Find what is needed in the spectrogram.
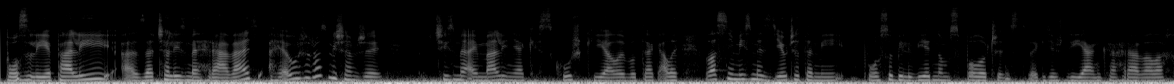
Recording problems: low rumble; loud; throughout; 8 dB below the speech

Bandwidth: 14.5 kHz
